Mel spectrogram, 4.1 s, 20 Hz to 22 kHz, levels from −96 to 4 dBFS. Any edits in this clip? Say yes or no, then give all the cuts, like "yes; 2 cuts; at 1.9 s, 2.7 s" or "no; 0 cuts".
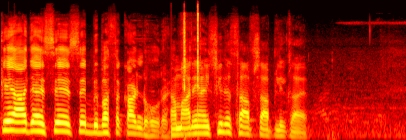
yes; 1 cut; at 1.6 s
